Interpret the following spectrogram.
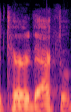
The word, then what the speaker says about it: pterodactyl: Why can't you hear the the the pterodactyl go to the bathroom? Why can't you hear the pterodactyl go to the bathroom? Cuz he's roaring. I don't know. No, cuz the P is silent.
